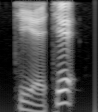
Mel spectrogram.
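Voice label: "jiejie", Chinese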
